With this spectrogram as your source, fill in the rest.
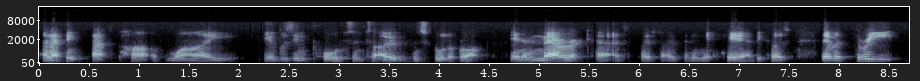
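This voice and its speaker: Answering an interviewer's questions, a middle-aged man with a modern British accent, a theatre director, speaks conversationally but haltingly, repeating and rephrasing himself often. His voice is fairly low-pitched and narrow, and the audio sounds tinny.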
